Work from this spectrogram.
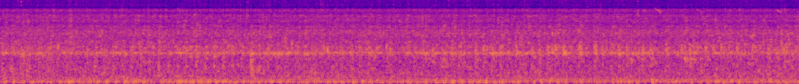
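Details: A steady, low idling engine rumble with a faint constant hum, and no clear bird or other animal calls.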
